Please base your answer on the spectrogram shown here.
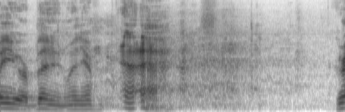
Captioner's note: laughter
